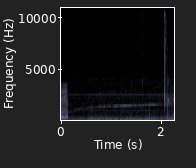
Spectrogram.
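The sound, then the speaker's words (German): A police car siren wails faintly where the person being spoken to is, a single drawn-out tone slowly rising in pitch over a low, steady background rumble, with no one talking. “Ich höre die Polizei bei dir.”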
